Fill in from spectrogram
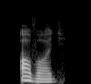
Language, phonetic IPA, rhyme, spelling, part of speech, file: Hungarian, [ˈɒvɒɟ], -ɒɟ, avagy, conjunction, Hu-avagy.ogg
- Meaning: 1. synonym of vagy (“or”) 2. also known as (AKA)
